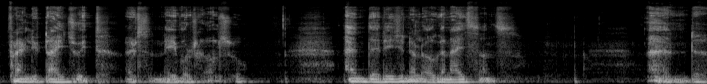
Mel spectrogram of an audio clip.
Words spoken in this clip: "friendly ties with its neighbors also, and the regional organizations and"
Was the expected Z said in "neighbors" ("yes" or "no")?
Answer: no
